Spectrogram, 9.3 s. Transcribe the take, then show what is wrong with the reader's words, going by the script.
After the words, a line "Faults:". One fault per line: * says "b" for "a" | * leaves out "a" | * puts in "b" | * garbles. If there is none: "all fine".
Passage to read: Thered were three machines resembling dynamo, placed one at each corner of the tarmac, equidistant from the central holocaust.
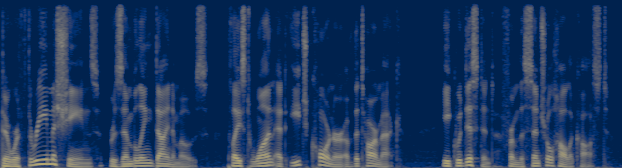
There were three machines resembling dynamos, placed one at each corner of the tarmac, equidistant from the central holocaust.
Faults:
* says "There" for "Thered"
* says "dynamos" for "dynamo"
